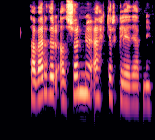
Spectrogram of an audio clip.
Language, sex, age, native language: Icelandic, female, 20-29, Icelandic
